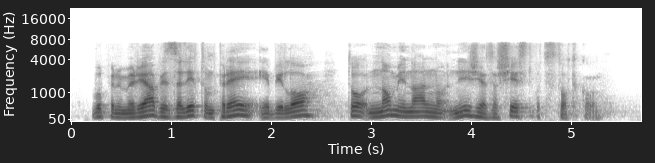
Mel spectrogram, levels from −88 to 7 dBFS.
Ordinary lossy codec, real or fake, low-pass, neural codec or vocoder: none; fake; 7.2 kHz; codec, 16 kHz, 1 kbps, X-Codec, WavLM features, trained on Multilingual LibriSpeech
